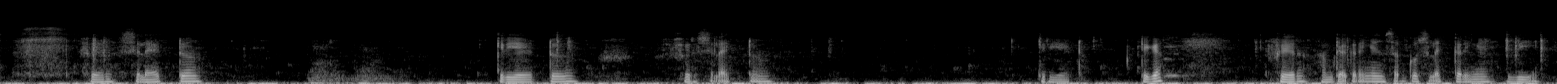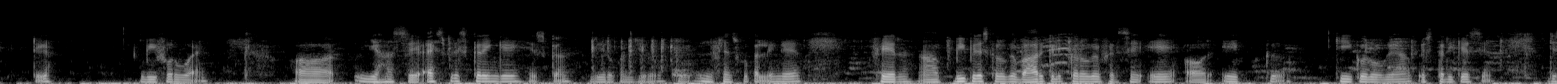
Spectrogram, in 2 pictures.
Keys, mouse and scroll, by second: 0.9 b, 1.5 click, 2.4 a, 3.5 click, 4.8 right click, 5.5 b, 5.8 right click, 6.8 click, 7.0 right click, 8.1 a, 8.6 scroll up 1, 8.8 right click, 9.5 click, 11.1 scroll down 1, 11.4 right click, 11.9 scroll down 1, 12.2 right click, 12.5 z, 12.8 right click, 13.8 shift+click, 14.2 right click, 15.0 b, 16.4 shift+click, 16.7 right click, 17.8 shift+click, 20.0 s, 20.7 click, 21.4 KP_0, 21.6 KP_Decimal, 21.8 KP_0, 22.2 KP_Enter, 23.1 right click, 23.8 scroll up 1, 24.0 right click, 25.0 b, 25.4 click, 25.7 right click, 26.2 a, 26.6 scroll up 1, 27.5 click, 30.4 r, 30.8 right click.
